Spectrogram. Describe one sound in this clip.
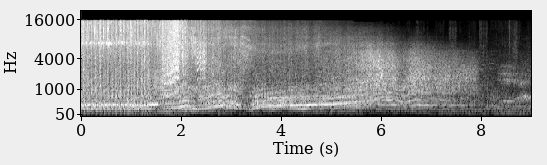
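A V8 drag racing car launches at full throttle and roars off, fading into the distance.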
